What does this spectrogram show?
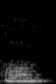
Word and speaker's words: Om: Om is the root or Bija mantra, and it contains O, A, U, three syllables, which combine, if properly pronounced, you get a Om, Omkara.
